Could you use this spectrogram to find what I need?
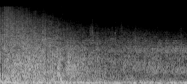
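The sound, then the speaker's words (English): A single loud rifle gunshot fired at a lion during a hunt bursts out, followed by a dense, rumbling boom that lingers and slowly dulls over two seconds. No voices are heard. “Take the shot.”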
